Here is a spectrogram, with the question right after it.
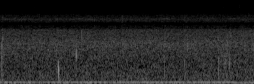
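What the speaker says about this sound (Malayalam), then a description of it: "നല്ല മഴ വരുന്നുണ്ട്." Heavy rain falls in a rural area surrounded by rubber trees, a steady, even hiss with a few faint individual drops audible on top.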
